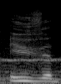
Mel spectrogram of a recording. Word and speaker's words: Uwe: The only reason I know how to pronounce that name is because my arch nemesis Uwe Boll, the man who ruined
